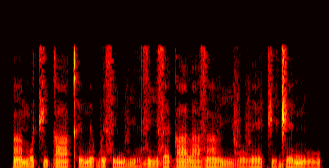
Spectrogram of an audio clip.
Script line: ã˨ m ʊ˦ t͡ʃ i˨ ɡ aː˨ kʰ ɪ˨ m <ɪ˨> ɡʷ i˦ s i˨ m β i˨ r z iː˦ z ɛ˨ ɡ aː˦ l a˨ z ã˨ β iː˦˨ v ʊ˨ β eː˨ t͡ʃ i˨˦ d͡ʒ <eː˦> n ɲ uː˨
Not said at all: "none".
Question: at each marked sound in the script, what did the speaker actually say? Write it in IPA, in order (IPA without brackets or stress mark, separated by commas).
ɪ˦˨, eː˦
